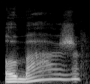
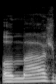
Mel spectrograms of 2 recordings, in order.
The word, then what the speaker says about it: hommage: chance et hommage alors hommage bharti fait attention c'est avec un h alors on le prononce pas mais est il doit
